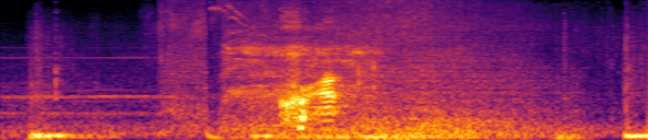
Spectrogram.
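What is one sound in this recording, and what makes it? A loud explosion bursts and roars.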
